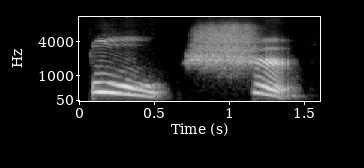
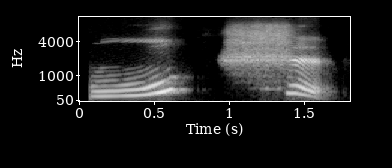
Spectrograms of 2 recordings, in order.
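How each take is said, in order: First: The first syllable has a falling tone. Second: The first syllable has a rising tone. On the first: The speaker calls it wrong. "cuesta mucho. No es lo más fluido" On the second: The speaker calls it right. "bu en el segundo tono"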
